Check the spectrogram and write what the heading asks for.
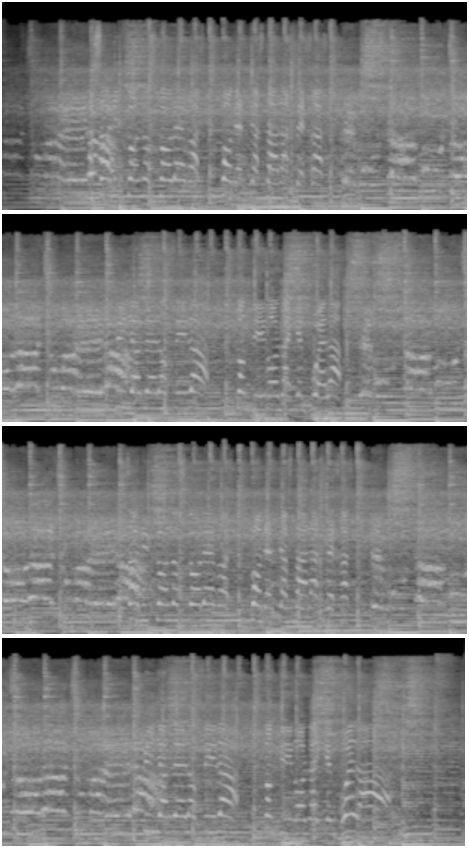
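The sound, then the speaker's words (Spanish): A loud, dense rock song by a band from Avilés plays steadily in the background throughout, with driving drums, distorted guitars and full-band instrumentation filling the whole stretch without pause. “Desde Avilés, los que suenan de fondo, …, eran la cuarta confirmación.”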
